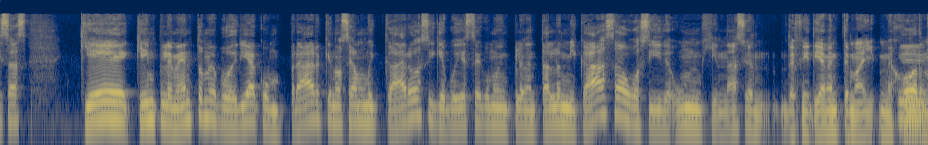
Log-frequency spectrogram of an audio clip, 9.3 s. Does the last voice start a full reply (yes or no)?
yes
